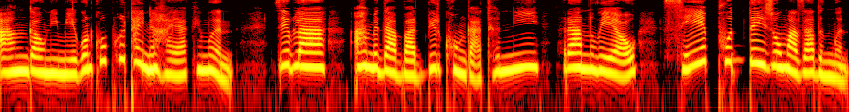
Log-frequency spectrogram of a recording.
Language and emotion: Bodo, surprised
